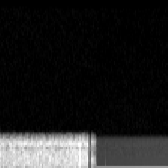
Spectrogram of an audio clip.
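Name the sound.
radio static white noise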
